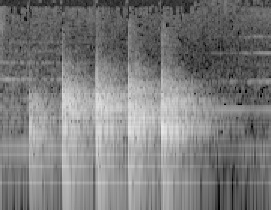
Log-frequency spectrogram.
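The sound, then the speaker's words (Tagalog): Five firm knocks on the dirty wooden door of a fourth-floor unit in a steady, even rhythm, fairly loud, each with a short resonant decay, followed by quiet. “Matagal akong kumatok pero walang nagbukas ng pintuan.”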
